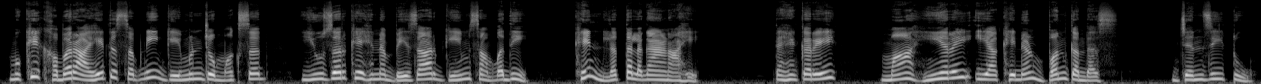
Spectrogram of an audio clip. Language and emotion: Sindhi, disgusted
